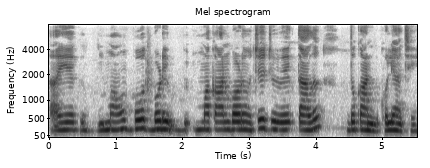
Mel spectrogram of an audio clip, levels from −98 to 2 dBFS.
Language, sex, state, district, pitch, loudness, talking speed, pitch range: Garhwali, female, Uttarakhand, Tehri Garhwal, 205 Hz, -15 LUFS, 195 wpm, 195-215 Hz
